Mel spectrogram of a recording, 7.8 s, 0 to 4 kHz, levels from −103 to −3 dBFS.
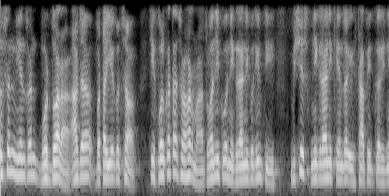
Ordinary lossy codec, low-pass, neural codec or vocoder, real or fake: none; 3.6 kHz; codec, 24 kHz, 1.2 kbps, DualCodec; fake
